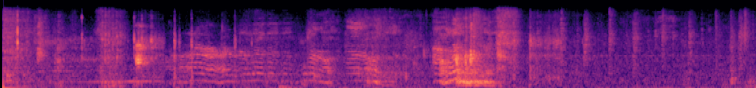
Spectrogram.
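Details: Staffordshire Bull Terrier lying on a bone another dog wants, making odd drawn-out groaning, whining noises with wavering tones, interrupted by bursts of noise and a person's voice.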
